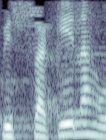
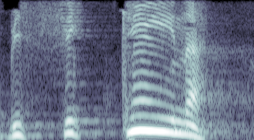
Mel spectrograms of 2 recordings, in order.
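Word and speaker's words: sakinah: Alaikum bisakinah wa waqar. Dan juga wibawa. Tidak kerusak-kerusuk, tidak leda-ledi, dan seterusnya, kata Rasulullah SAW. Ada yang bacanya salah. Bagaimana bacanya? Alaikum bisikinah. Wajib kalian membawa pisau.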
